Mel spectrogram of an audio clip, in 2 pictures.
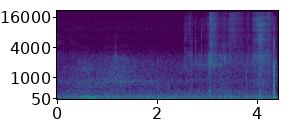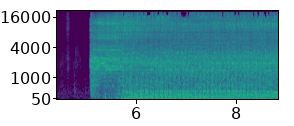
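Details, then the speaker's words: Snowblower engine test run after cleaning the carburetor pilot jet to cure surging, air box cover still off: after quiet handling noises it starts and runs at a steady, even fast speed with no surging or hunting. "we can now do a test run of the engine to ensure our repair was successful when the throttle is moved to the right the engine rpm should drop down to a nice slow idle"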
